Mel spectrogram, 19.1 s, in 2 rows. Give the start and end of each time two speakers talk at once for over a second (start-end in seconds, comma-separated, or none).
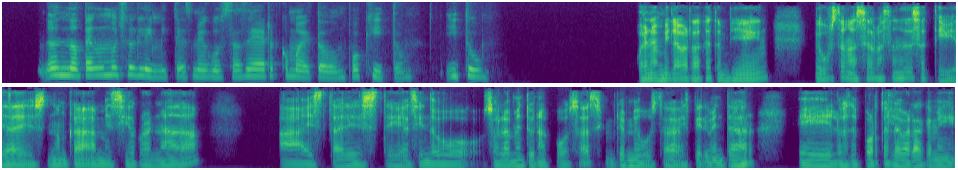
none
